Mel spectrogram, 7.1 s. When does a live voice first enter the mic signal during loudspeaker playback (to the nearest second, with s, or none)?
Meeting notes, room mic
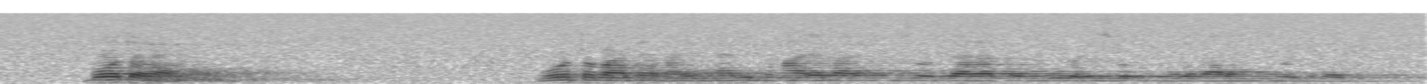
none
